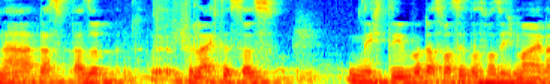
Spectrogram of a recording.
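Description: The intonation is monotone and flat. Audible room echo surrounds the voice. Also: man. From Rhineland, Bonn. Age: 40s. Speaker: trade union leader. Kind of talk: casual interview. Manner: halting, many restarts.

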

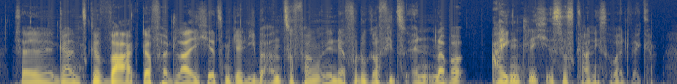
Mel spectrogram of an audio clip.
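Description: Captured in a very clean recording with a silent background, a man with fairly low pitch talks very fast in a fairly even intonation. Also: big swings in loudness. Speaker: podcast host. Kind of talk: casual monologue.

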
